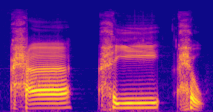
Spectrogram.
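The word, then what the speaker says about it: ح: Ha kecil pun sama dilafalkan dari sini. Ha, hi, hu.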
